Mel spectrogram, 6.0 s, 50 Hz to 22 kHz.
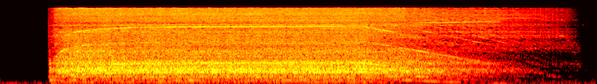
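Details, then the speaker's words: Liberty Model 331 pump after rebuild (shaft, seal and centrifugal impeller refitted), run unprimed: a smooth electric spin-up to a steady hum and an even coast-down, with no rumble or grinding; much quieter than before the repair. "Much quieter. I'll prime it and then we'll see if it works."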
